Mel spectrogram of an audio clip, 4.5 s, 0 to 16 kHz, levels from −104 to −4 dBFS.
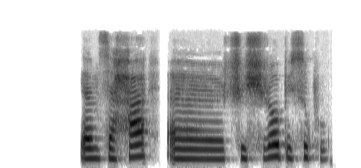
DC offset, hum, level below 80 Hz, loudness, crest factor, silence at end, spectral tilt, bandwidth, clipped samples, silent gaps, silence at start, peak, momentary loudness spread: under 0.1%; none; -74 dBFS; -18 LUFS; 18 dB; 0.45 s; -4 dB/octave; 8 kHz; under 0.1%; 2.01-2.09 s; 1 s; -2 dBFS; 9 LU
